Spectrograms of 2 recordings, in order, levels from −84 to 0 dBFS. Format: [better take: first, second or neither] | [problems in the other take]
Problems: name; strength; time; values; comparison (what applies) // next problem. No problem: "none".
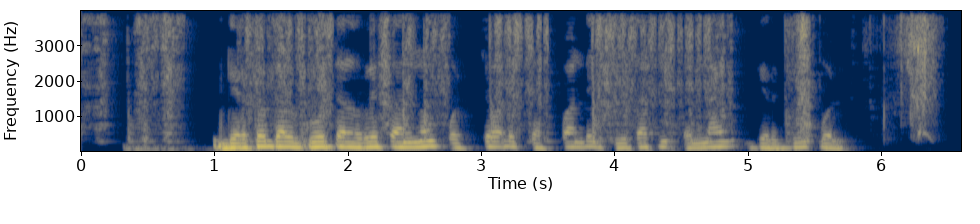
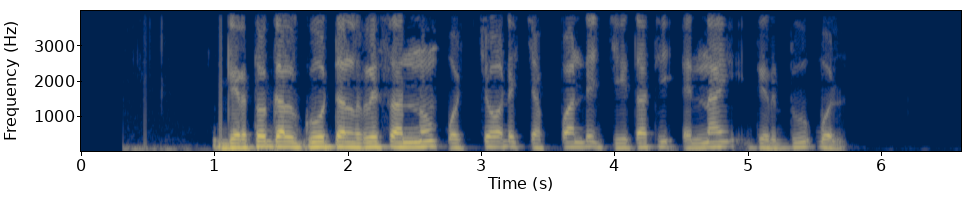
second | noise reduction (classical method WPE with log-MMSE)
